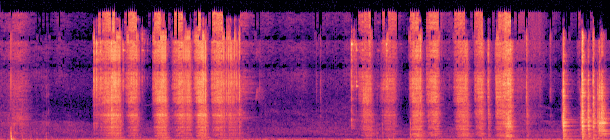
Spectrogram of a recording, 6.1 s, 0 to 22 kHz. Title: 2014-2019 Toyota Corolla front suspension noise fixed.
